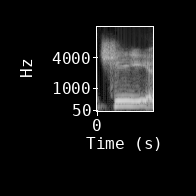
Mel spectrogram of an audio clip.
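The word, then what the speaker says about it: Ji: David G, it's J-I, and it's the Deep Healing Meditation.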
